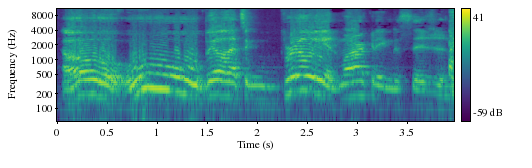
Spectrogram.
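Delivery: high, swooping admiration; playful gushing. Pretend. Friend praising Bill's slogan idea, playfully thrilled. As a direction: gush over it with long swooping oohs.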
